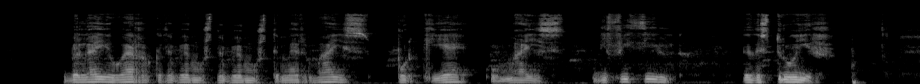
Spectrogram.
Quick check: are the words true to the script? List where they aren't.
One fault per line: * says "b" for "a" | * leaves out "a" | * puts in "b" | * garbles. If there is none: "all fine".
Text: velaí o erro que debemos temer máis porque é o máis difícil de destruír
* puts in "debemos"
